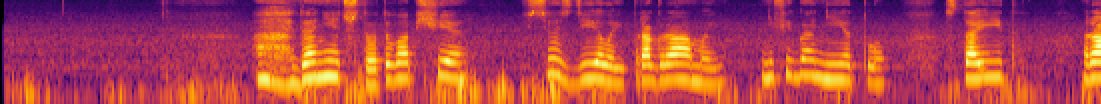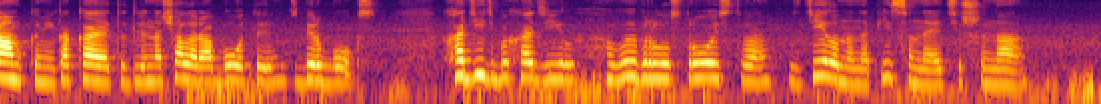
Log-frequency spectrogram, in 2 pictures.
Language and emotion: Russian, sad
